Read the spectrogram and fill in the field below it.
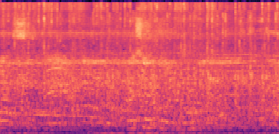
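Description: Audience at an eloquence contest final giving a school steady, dense applause that fills the whole stretch evenly, fairly loud, with voices mixed in.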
